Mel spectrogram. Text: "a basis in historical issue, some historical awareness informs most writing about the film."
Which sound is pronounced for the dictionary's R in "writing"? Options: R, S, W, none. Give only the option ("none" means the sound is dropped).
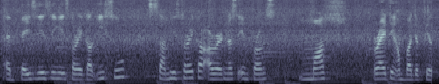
R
